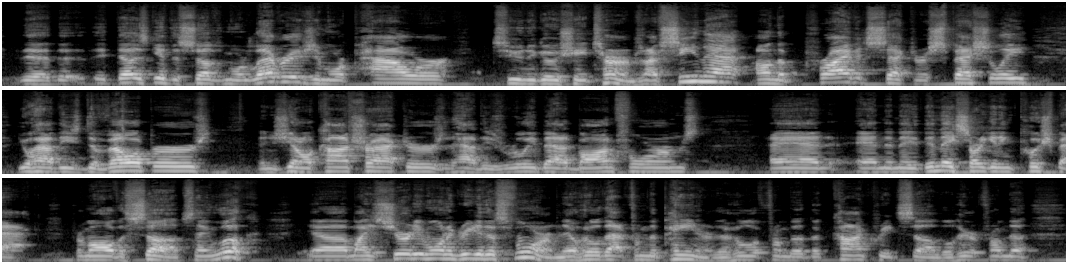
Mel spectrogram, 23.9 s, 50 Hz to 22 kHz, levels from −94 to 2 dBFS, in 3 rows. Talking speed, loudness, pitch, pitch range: 200 wpm, -26 LUFS, 140 Hz, 130-160 Hz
